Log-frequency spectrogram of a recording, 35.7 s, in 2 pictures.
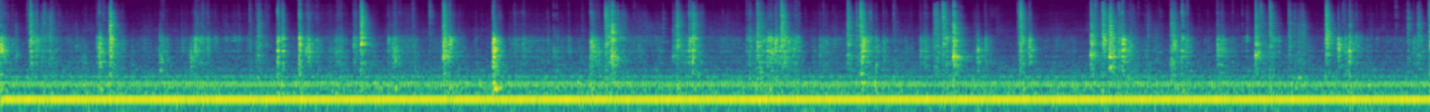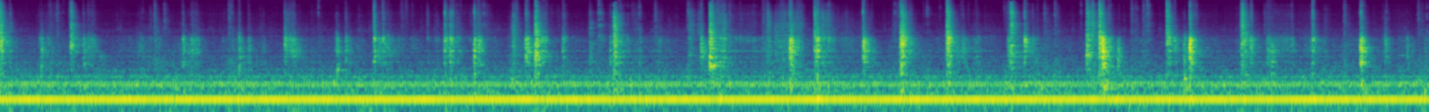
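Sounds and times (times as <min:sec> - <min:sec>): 
household clothes dryer switching on running and off: 0:00.0 - 0:35.7.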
